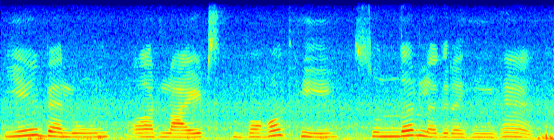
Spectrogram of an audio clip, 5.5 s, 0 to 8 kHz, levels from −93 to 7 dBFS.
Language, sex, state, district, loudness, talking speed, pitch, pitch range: Hindi, female, Punjab, Fazilka, -18 LUFS, 110 wpm, 215 Hz, 200-235 Hz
